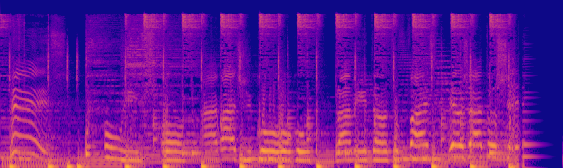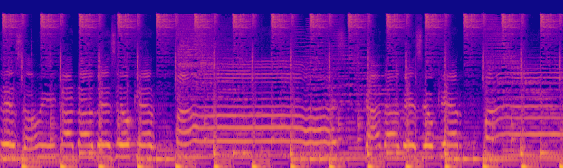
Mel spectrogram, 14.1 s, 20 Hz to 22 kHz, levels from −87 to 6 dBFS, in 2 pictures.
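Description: At 6.37 s and again at 6.41 s come two short concealed packet losses, each about 20 ms of audio that arrived too late for the decoder. The receiver bridged each hole by extending the preceding sound for roughly 14 ms and 21 ms, then crossfaded back. They are heard as a quick smear or wobble. On a spectrogram the harmonics or noise bands simply stretch across the gap, and the waveform shows a slightly too-regular repeated cycle.

From 6.47 to 6.53 s a burst of packet loss removes about 40 ms in one run. Concealment continued the last sound for around 46 ms while pulling its level down, so it comes across as a brief held buzz or hiss that sags before the audio picks up further along with that stretch gone. The spectrogram shows frozen, flat horizontal bands thinning out, and the waveform envelope tapers.

At 6.55 s the sound turns into a fading, static continuation that lasts nearly half a second, ending around 7.05 s with about 150 ms of silence before the audio returns, having skipped roughly 480 ms. 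This is likely a long network dropout, with the receiver stretching the last sound until it gave up. On a spectrogram it appears as smeared, unchanging bands dimming into an empty column, and the waveform shrinks to a flat line before the next onset.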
